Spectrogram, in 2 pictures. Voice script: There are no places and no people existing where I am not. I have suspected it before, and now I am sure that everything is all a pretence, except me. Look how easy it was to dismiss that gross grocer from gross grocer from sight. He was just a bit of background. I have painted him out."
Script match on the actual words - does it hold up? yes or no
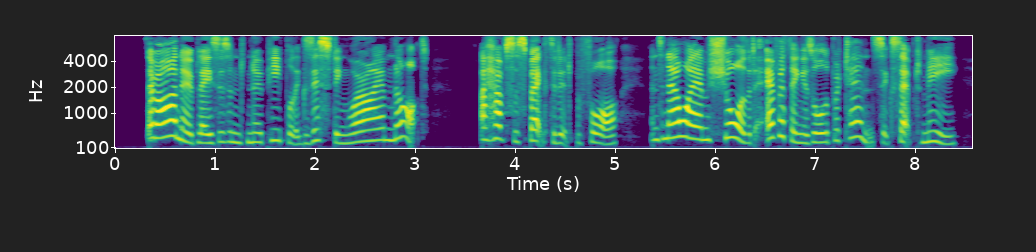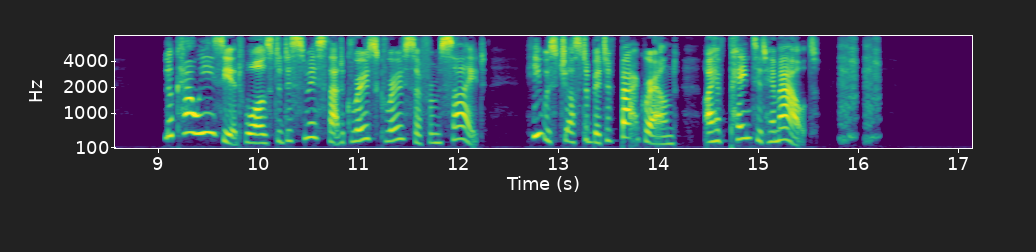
no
